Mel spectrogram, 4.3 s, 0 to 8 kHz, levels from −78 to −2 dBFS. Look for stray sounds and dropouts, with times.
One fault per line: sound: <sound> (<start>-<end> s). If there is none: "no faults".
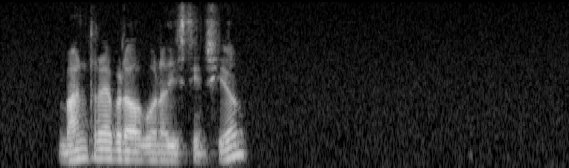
no faults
